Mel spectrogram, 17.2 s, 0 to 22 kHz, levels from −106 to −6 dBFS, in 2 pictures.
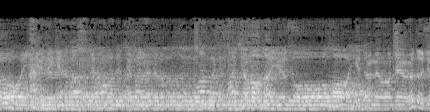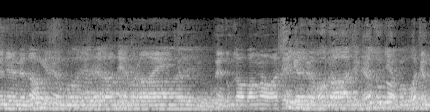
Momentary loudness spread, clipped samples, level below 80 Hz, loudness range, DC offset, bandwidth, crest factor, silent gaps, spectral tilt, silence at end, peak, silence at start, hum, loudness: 5 LU; under 0.1%; -58 dBFS; 2 LU; under 0.1%; 11.5 kHz; 14 dB; none; -6.5 dB/octave; 0 s; -6 dBFS; 0 s; none; -21 LUFS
